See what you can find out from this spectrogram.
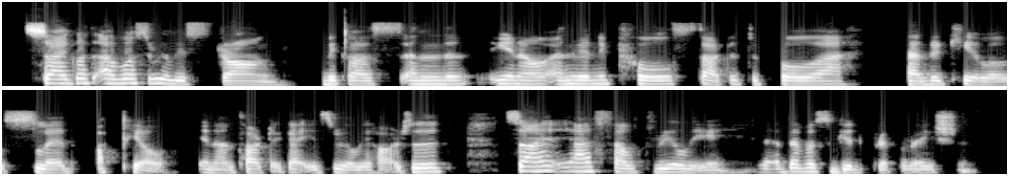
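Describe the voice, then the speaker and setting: A woman with a Norwegian accent talks at a moderate pace, fairly low in pitch with fairly even intonation, in a dry, close sound with no echo and a quiet background. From Norway. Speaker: polar explorer. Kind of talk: interview. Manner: halting.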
